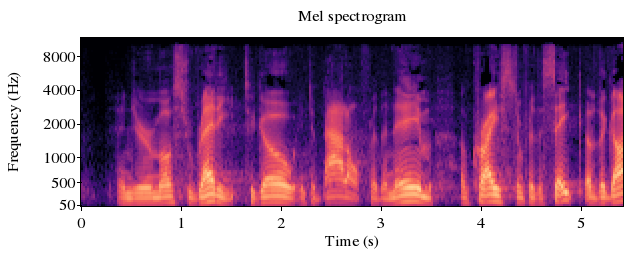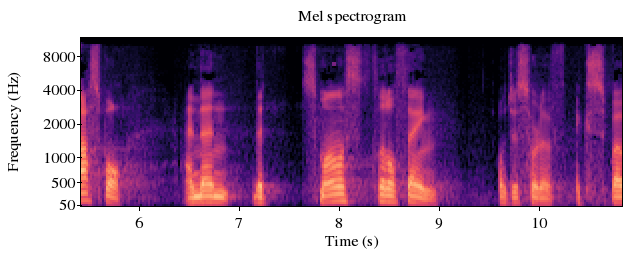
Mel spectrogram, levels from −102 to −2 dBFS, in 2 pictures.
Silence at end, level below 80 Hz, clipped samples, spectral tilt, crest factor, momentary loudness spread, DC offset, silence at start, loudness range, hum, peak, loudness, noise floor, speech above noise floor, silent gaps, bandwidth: 0 s; -74 dBFS; under 0.1%; -6.5 dB/octave; 20 dB; 13 LU; under 0.1%; 0.35 s; 5 LU; none; -4 dBFS; -23 LUFS; -67 dBFS; 45 dB; none; 10.5 kHz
